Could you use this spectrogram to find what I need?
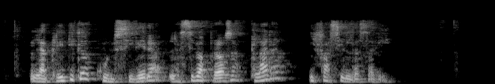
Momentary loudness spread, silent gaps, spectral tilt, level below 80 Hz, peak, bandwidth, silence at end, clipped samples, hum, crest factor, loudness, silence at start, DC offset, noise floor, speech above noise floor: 12 LU; none; -4.5 dB/octave; -70 dBFS; -4 dBFS; 8.6 kHz; 1.05 s; under 0.1%; none; 20 dB; -22 LUFS; 0.3 s; under 0.1%; -68 dBFS; 46 dB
